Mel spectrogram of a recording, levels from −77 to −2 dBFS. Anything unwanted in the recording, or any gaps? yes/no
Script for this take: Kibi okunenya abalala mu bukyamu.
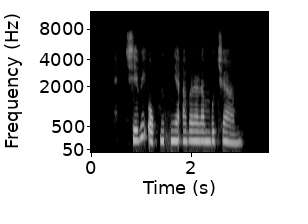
yes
